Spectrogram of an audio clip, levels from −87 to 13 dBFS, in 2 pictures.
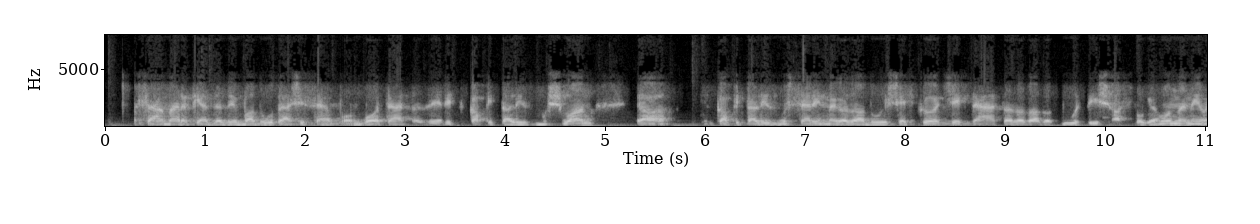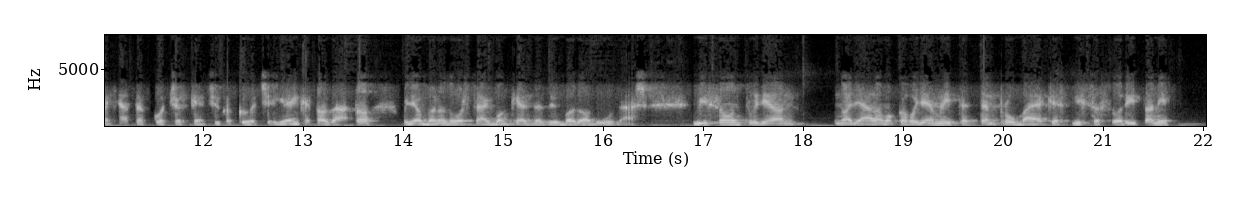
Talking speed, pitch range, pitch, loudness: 140 wpm, 95-115 Hz, 100 Hz, -16 LUFS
